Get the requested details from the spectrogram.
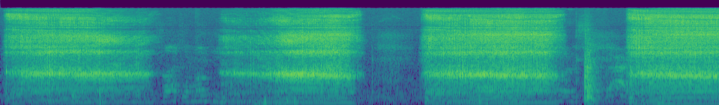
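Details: Heavy snoring while asleep on a couch: loud, long rasping snores of several seconds each with short quiet gaps, about four breaths.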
